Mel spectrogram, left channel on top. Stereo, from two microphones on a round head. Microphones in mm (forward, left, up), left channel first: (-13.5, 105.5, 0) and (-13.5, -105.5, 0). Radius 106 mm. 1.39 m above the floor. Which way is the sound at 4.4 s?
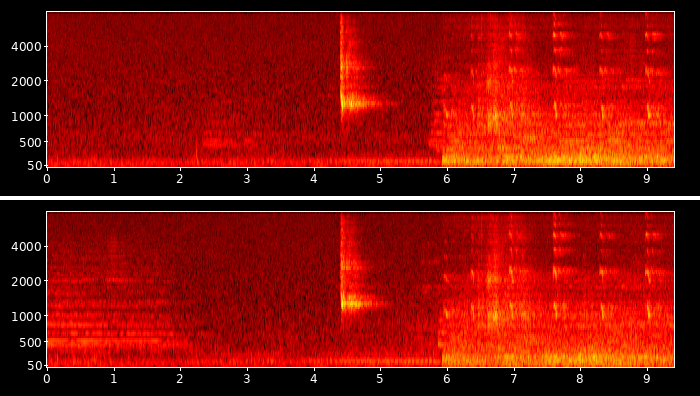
75° left (ahead or behind).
